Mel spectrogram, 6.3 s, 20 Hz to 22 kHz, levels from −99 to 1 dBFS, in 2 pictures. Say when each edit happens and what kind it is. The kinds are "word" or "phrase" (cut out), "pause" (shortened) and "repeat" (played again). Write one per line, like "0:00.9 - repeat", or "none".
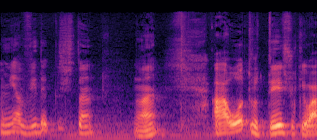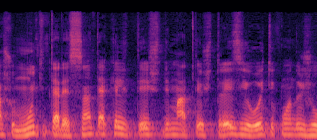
none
